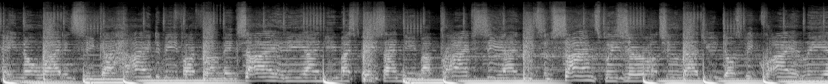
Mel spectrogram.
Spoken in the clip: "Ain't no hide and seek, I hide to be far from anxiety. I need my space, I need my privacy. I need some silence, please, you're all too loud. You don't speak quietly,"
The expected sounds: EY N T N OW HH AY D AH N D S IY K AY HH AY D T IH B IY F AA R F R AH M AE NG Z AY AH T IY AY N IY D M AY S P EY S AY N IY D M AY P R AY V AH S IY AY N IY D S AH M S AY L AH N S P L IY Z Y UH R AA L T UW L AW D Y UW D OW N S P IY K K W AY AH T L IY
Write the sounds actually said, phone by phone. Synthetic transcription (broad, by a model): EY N N OW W AY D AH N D S IY K AY HH AY D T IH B IY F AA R F R AH M AE NG Z AY AH T IY AY N IY D M AY S P EY S AY N IY D M AY P R AY V AH S IY AY N IY D S AH M S AY AH N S P L IY Z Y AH R AA L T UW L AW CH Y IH D OW N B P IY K K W AY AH T L IY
